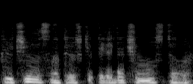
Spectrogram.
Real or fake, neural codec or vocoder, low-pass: fake; codec, 44.1 kHz, 1.7 kbps, Pupu-Codec; 7.2 kHz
